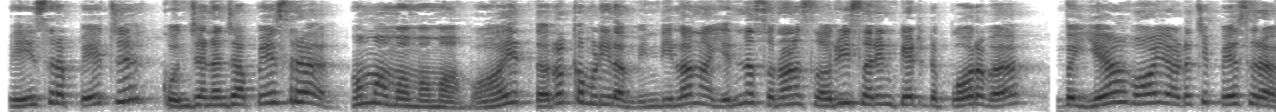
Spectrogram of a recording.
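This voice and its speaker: A woman voicing a dismissive young husband in a cartoon family drama, talking in a gruff, scolding way. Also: medium pitch, a little fast, natural voice. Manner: gruff, scolding, self-pitying complaints.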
